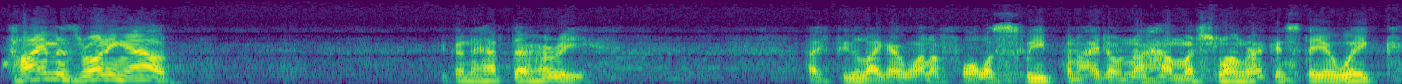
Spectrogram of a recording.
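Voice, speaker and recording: An actor playing a gravely wounded, stubborn young American soldier in an old radio war drama. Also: male voice, mid-range voice, fast talker, highs cut off, close to an everyday voice. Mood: urgent, weary. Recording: noisy, band-limited old radio recording.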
